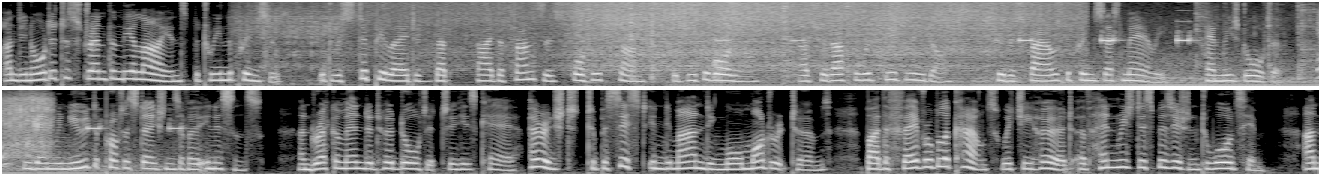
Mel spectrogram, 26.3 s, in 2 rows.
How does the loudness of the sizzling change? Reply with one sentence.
The loudness of the sizzling goes up, then down.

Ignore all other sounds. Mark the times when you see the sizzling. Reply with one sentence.
You can hear the sizzling from 2.2 to 13.7 s.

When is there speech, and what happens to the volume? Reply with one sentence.
You can hear the speech from 0.0 to 26.3 s, at a steady volume.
